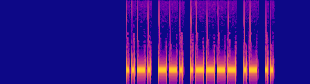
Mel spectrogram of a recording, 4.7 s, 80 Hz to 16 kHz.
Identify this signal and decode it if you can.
Morse code, heard as a keyed tone, about 32 wpm, 700 Hz. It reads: FG1AI
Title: DXCC-100 Call Signs - 5 Characters - 30wpm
